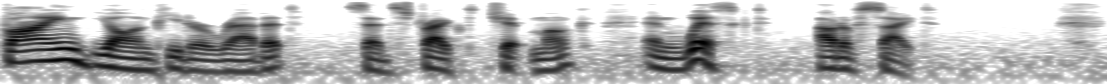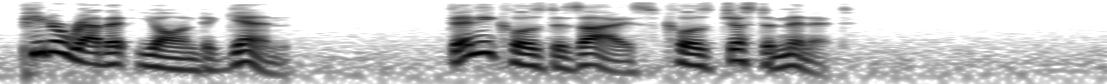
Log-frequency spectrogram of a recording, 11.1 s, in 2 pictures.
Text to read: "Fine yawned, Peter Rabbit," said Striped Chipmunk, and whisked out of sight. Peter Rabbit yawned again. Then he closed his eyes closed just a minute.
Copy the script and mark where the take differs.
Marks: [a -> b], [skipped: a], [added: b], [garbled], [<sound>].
"Fine yawned, Peter Rabbit," said Striped Chipmunk, and whisked out of sight. Peter Rabbit yawned again. Then he closed his eyes closed just a minute.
